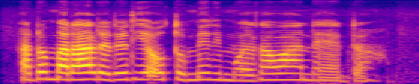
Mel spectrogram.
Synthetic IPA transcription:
andomaɾaːɾɛɾɛɾiaotomeɾimwɛɣawaːnɛːda

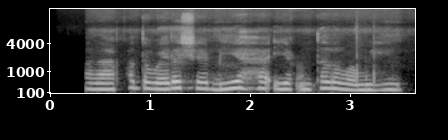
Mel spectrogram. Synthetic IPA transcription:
ɐðaːfɐd̪ɐwɛːlɐʃɐbɪjɐɦɐʔijɞʕʊ̰nt̪ʰɐðɐwɑːmʊɦiːm

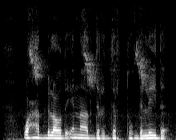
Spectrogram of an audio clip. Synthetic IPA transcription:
wɑħɑːd̪̚bɪlaːwd̪ɛjɪnaːd̪d͡ʒɪrd͡ʒɪrt̪ʰɔɡɐlɛjd̪ɐ

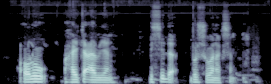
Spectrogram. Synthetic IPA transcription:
ʔɔːlʊhʊ | wɑħɑjkʰɐʕɑːβɪjaːn | ɖɪsɪðɐ̰ | bʊrʃwɑnaːɡsɐ̰n

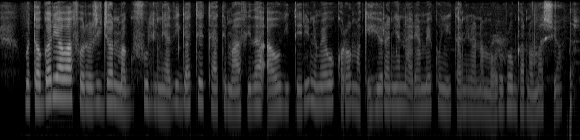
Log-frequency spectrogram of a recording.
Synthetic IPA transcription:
motɔɡɔɾiawafoɾoɾid͡ʒɔnmaɡufulineaðiɡatetɛatemaːfiðaʔaoɣiteɾinemɛɣokɔɾɔmakehioɾanianaːɾeamɛkoɲitaneɾanamaoɾoɾoɡanɔmasiɔ

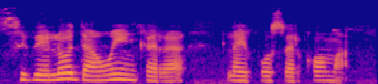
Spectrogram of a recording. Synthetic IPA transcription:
siðɛlɔd̪awiŋkʰaɾa | lajpɔsaɾkɔma̰

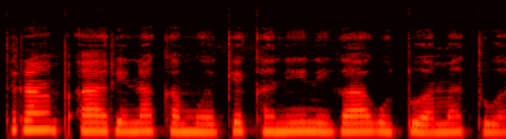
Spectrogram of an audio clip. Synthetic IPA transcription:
tɾampaɾinakamwekekaniniɣaɣotwamatua

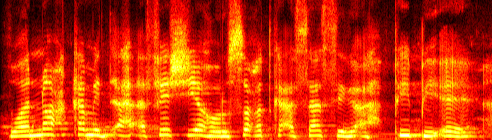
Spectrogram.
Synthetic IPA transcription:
wɑːnɔːʕkʰɐmɪd̪ɐhɐfɛːʃɪjɐɦɔrsɔʕɔd̪kʰɐʔɐsaːsɪɣɐʔɐhpʰiːpiːʔɛː

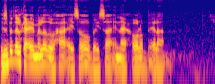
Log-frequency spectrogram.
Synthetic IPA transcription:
ʔɪs̬bɛd̪ɛlkʰɐʕɪlmɪlɐðʊwɑħɑʔɛ̰jsɐβɐβɛjsɐʔɪ̰nɛjħɔːlɐbɛːlaːn

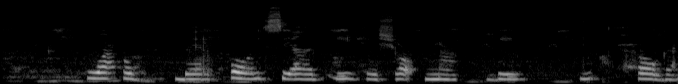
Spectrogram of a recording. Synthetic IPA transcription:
wɑʕʊbɛrbɔːlsɪaːd̪iːhɛʃɔnad̪i | ħɔːɡɐn

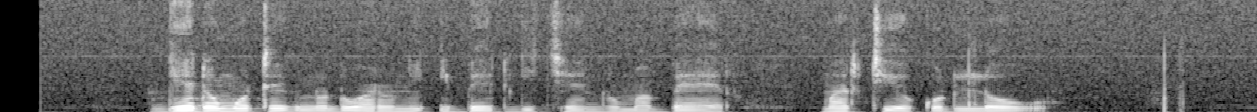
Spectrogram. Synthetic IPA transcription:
ɡedomoteɡnodwaɾɔnɪʔibedɡit͡ʃenɾomabɛr | martiokodlowo̰

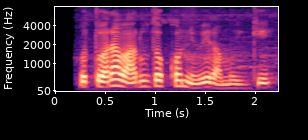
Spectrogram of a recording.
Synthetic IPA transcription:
otwaɾawaɾuðɔkɔneweɾamoiɡe

